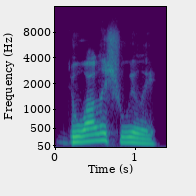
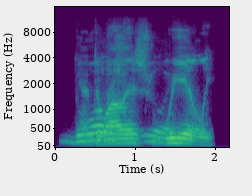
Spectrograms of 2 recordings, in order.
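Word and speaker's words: Dvalishvili: How do you say his last name again? – Dualishvili. – When he was. – It's like you're trying to swallow the L. – Dualishvili.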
